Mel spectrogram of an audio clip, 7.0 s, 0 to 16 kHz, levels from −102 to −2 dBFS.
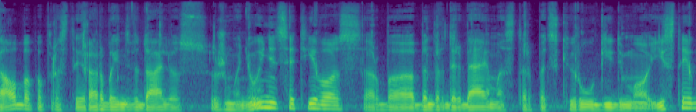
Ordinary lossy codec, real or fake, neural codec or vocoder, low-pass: MP3, 96 kbps; real; none; 14.4 kHz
